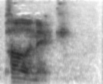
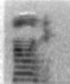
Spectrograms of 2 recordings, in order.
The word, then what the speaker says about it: Palahniuk: I'm saying his last name wrong. Chuck Palahniuk? – Palahniuk. – Palahniuk. Okay, great.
